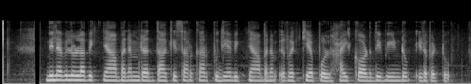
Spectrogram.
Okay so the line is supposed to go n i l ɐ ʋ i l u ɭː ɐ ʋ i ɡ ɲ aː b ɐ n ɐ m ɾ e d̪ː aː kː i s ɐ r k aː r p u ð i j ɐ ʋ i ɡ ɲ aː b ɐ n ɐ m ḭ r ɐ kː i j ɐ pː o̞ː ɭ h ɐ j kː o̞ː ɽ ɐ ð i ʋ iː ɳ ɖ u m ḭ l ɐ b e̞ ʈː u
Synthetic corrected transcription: n i l ɐ ʋ i l u ɭː ɐ ʋ i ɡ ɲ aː b ɐ n ɐ m ɾ e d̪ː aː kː i s ɐ r k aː r p u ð i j ɐ ʋ i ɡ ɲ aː b ɐ n ɐ m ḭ r ɐ kː i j ɐ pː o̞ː ɭ h ɐ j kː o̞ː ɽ ɐ ð i ʋ iː ɳ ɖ u m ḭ ɽ ɐ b e̞ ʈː u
